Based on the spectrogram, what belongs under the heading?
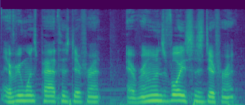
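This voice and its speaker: Speaking briskly in a slightly high, steady voice, a man narrates his painting video in a loose, filler-heavy way, restarting sentences and making self-deprecating jokes. He is a digital painter and video host, and guitar music plays behind him.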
